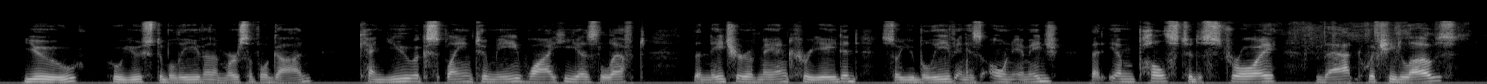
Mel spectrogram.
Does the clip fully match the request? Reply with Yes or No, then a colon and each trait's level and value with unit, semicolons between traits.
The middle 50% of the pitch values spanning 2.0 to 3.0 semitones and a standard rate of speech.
Yes: narrow, 2.4 semitones; average, 155 wpm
